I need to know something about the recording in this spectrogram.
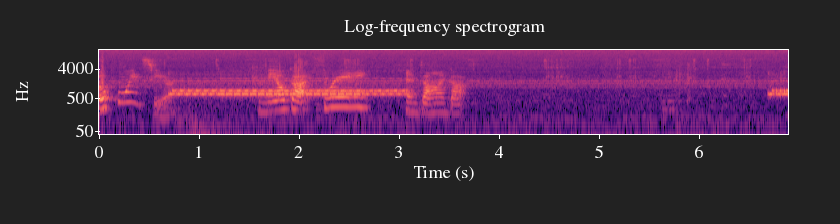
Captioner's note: phone ringing; phone ringing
